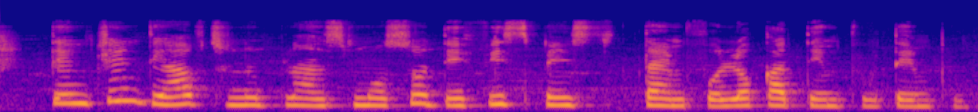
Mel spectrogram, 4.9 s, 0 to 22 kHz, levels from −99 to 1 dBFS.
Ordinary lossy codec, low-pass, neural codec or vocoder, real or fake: none; 9.9 kHz; none; real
